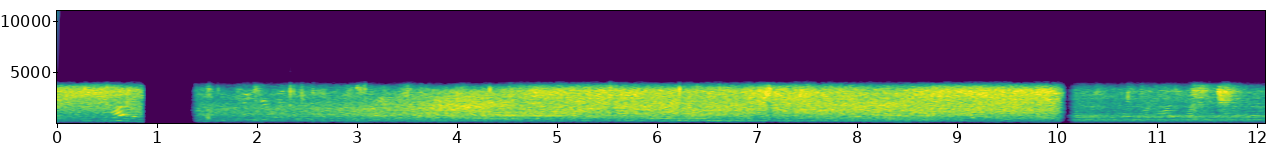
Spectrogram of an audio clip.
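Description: A laugh, then after a brief cut a steady, loud rushing noise that grows a little a few seconds in and stops abruptly near the end.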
